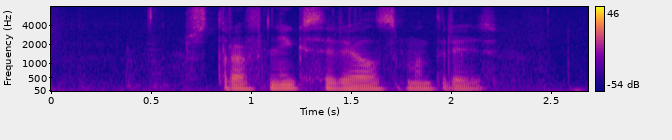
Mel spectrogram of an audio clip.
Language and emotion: Russian, neutral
